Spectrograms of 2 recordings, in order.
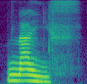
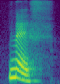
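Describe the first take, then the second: First: The a and i are sounded separately. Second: The a and i merge into one vowel. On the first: "eu mantenho o som do I, porque eu coloquei um trema" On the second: "Se ele não tivesse trema, ele seria nef"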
